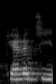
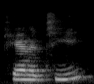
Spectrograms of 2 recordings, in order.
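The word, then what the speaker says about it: cannetille: Yeah, canati is from French. Are there any alternate pronunciations? There is canati, canatil, and canati.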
